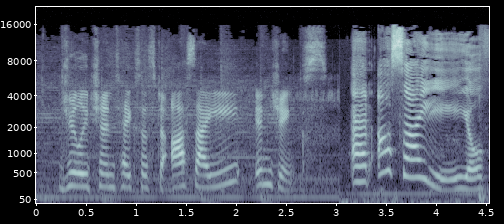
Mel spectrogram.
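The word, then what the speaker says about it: açaí: open one of those akai places i was like well the problem is you need to say it right if we're going to have one so i was like it's acai and so that's how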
